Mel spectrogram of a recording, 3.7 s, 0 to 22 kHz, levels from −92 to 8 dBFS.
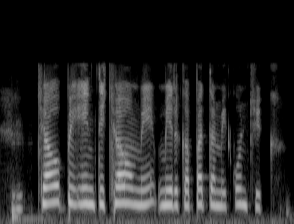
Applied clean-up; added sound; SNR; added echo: neural diffusion model UNIVERSE++.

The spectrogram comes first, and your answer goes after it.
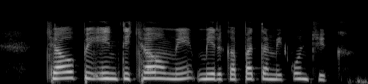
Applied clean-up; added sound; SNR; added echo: none; none; none; none.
